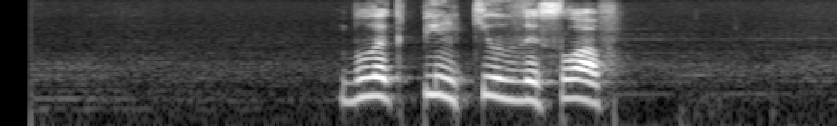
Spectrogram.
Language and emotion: Russian, neutral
